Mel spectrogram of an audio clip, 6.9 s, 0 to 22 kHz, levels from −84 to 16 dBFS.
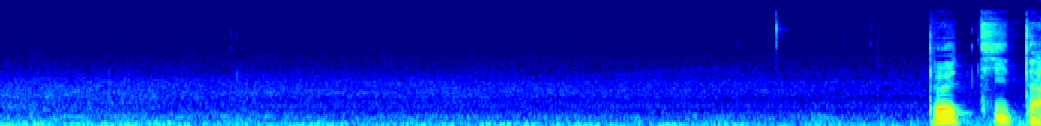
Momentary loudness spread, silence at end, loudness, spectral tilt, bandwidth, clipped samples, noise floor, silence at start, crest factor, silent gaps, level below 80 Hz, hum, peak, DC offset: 31 LU; 0 s; -26 LUFS; -5.5 dB/octave; 16 kHz; under 0.1%; -57 dBFS; 0.2 s; 26 dB; none; -54 dBFS; none; -8 dBFS; under 0.1%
